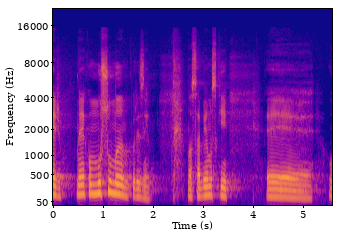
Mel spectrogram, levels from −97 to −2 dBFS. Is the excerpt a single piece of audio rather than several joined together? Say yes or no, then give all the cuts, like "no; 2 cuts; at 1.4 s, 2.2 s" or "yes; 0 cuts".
yes; 0 cuts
